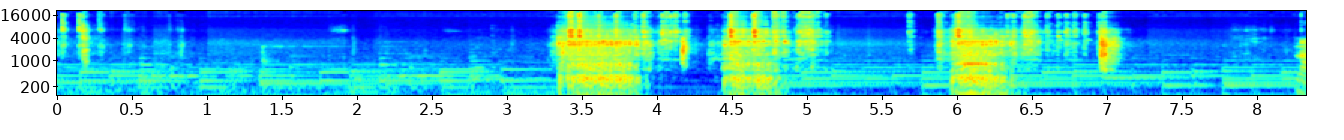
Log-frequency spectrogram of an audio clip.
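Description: An electric hair trimmer edges up a haircut. A steady close buzzing hum runs throughout and is broken by several loud, rough bursts as the blade works along the hairline.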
